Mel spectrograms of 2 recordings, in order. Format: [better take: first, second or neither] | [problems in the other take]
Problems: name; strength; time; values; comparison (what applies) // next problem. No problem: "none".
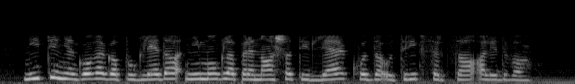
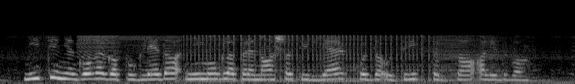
first | background sound (Squeak / Cupboard open or close); 15 dB below the speech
